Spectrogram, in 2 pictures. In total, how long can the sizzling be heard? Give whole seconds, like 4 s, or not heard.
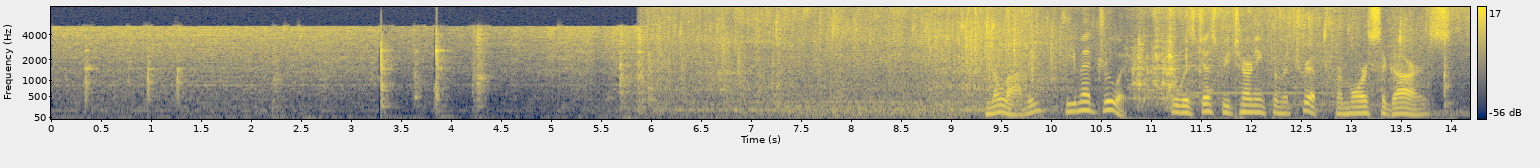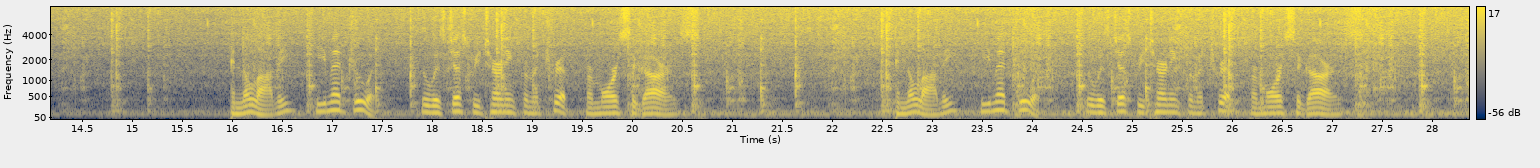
28 s.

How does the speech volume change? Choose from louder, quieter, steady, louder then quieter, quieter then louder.
steady.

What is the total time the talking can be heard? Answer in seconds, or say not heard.
14 s.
